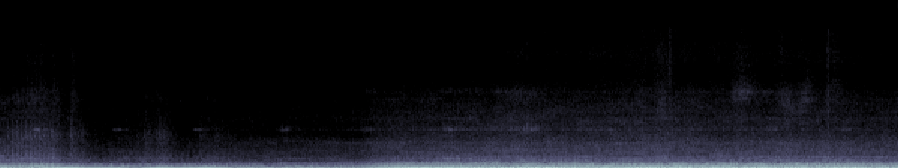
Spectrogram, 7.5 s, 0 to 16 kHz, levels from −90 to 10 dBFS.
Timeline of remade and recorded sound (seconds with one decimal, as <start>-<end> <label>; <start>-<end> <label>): 0.0-2.0 recorded; 2.0-6.5 remade; 6.5-7.5 recorded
